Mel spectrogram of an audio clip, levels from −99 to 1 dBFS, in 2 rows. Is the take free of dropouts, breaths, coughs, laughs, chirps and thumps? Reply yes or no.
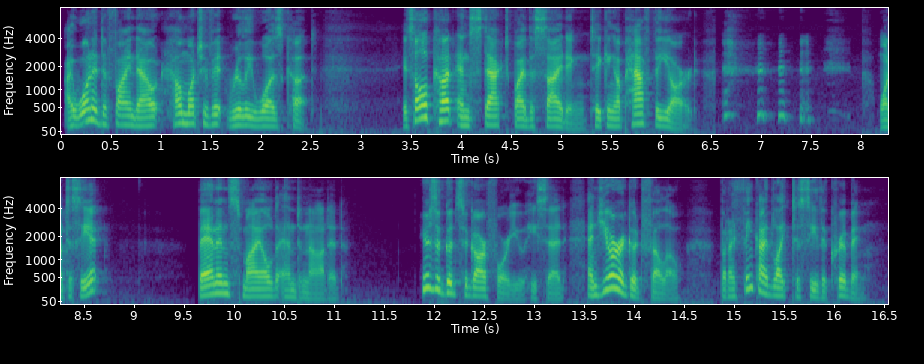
no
